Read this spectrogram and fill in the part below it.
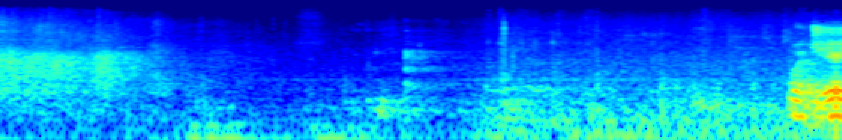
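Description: A brass band plays in a large hall.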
